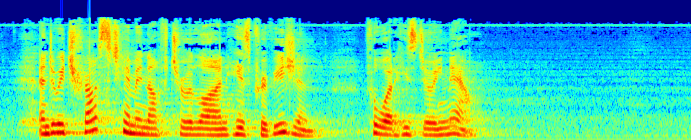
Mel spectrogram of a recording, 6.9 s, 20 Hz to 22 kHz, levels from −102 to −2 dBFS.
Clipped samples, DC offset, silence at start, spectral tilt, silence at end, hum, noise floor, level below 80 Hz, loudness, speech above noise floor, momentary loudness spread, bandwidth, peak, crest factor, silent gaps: under 0.1%; under 0.1%; 0.2 s; -3.5 dB/octave; 2.05 s; none; -45 dBFS; -52 dBFS; -14 LUFS; 31 dB; 12 LU; 13 kHz; 0 dBFS; 16 dB; none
